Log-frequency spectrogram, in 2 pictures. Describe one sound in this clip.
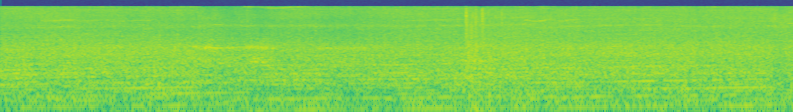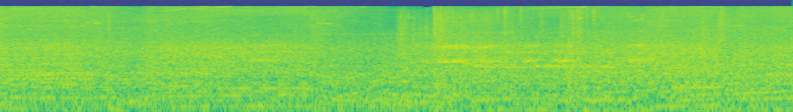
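Tyres hiss on the road.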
